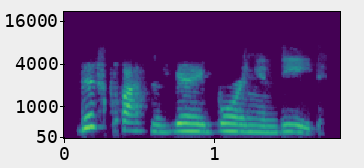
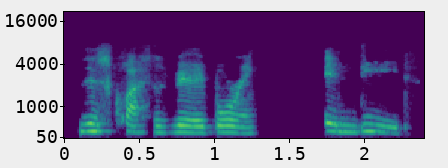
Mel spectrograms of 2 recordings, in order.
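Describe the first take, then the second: First: It is said without a pause inside. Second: It is said with a pause inside. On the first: The speaker calls it right. "I don't use a comma in my sentences" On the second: The speaker calls it wrong. "It's not"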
